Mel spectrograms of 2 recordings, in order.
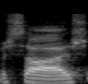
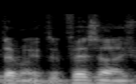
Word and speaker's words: Visage: club and and bassage am I pronouncing it right I've always said bassage but you said it a little differently have I've been saying it wrong this whole time I think we just say it Visage we you say okay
